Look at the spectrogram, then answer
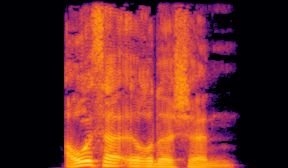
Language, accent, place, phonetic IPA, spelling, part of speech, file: German, Germany, Berlin, [ˈaʊ̯sɐˌʔɪʁdɪʃn̩], Außerirdischen, noun, De-Außerirdischen.ogg
- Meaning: 1. genitive singular of Außerirdische 2. plural of Außerirdische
